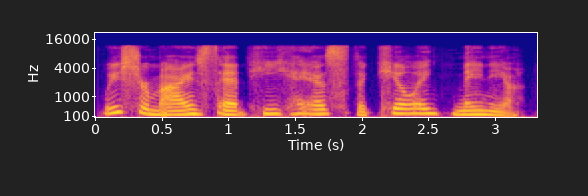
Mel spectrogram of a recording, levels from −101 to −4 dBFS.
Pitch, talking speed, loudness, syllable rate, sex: 205 Hz, 145 wpm, -17 LUFS, 3.9 syllables/s, female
